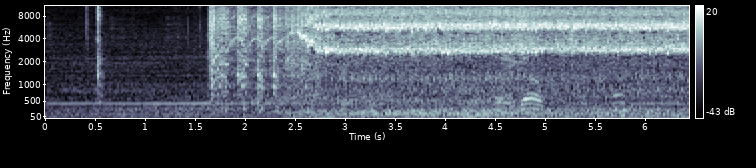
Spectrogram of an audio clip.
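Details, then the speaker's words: Isuzu, battery good at 12 V, starter gear stuck; after lightly tapping starter with hammer: starter catches, engine fires within a second and settles to steady idle; starter now engaging properly. "starter man there you go and that's how to get your starter unstuck when you're uh trying to get back in route"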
